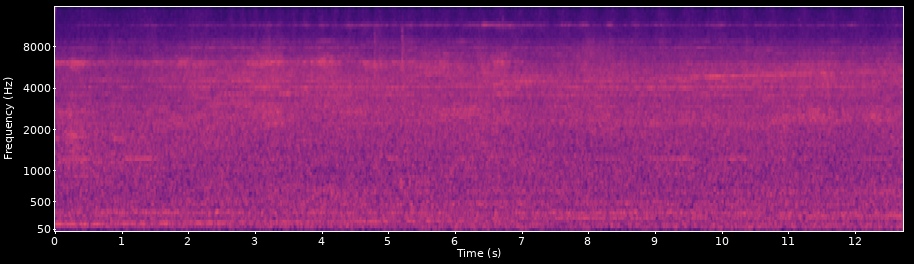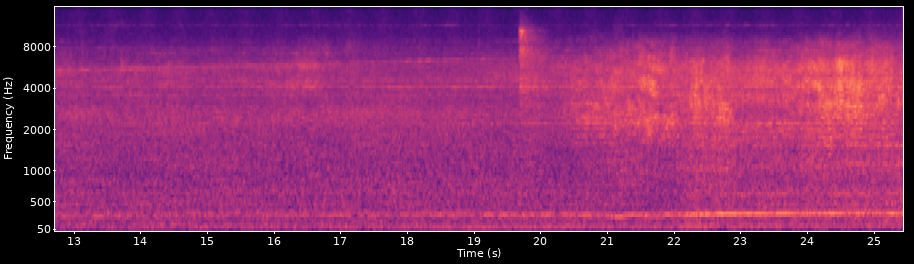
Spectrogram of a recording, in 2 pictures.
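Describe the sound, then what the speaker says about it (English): A Finnair Airbus A330 starts its engines at Sydney Airport, a loud continuous jet roar with a rising whine that grows steadily across the clip, heard from outside at a distance without talk. "Lovely sounds out of the Finnair A330 on startup."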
